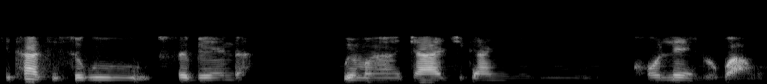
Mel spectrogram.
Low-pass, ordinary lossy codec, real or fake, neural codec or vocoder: 3.6 kHz; none; real; none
